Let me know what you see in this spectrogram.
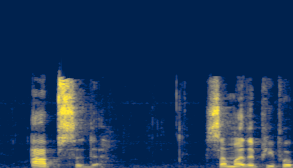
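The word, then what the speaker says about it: Abcde: a child's name and the child's name is pronounced absida some other people pronounce it obesity let me give you another this is a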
